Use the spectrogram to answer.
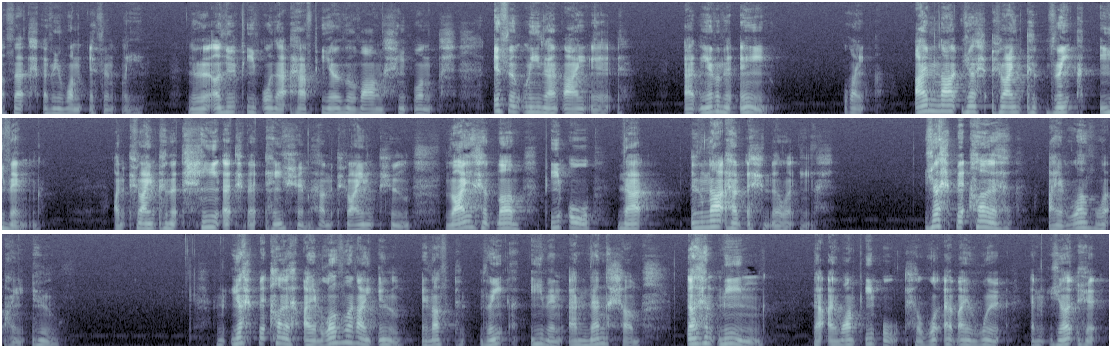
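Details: Adult male artist and conductor with a lifelong speech impediment; speech impediment.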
